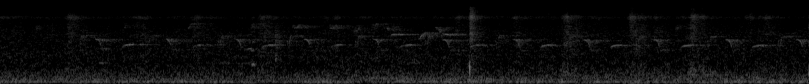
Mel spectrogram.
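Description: A bird calling over and over, short notes that drop in pitch, a few each second, against faint forest background. A few soft crunches of footsteps on dry leaf litter come in the second half.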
